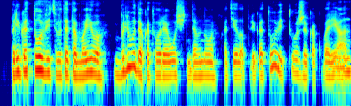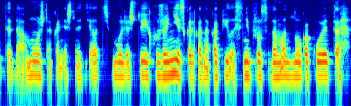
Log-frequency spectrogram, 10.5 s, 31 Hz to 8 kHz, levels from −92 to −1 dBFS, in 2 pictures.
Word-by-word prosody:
приготовить 190 0 +6
вот 160 +1 -2
это 165 -1 +4
мое 165 0 +3
блюдо, 185 +3 +4
которое 155 0 +1
очень 160 0 -3
давно 155 0 -1
хотела 155 0 -2
приготовить, 175 - -2
тоже, 155 -4 -3
как - - -10
варианты, 80 - -2
да - - -8
можно, 160 -1 -4
конечно, - - -10
сделать. - - -7
Тем - - -7
более 150 -1 -1
что 150 +2 -8
их 155 0 -3
уже 155 0 +2
несколько 160 -3 0
накопилось, 150 +2 -4
а - - 0
не 155 - +1
просто, 155 0 -5
там, 150 0 +1
1 - - +1
одно 155 0 -1
какое-то. 155 0 +1
160 Hz, 175 wpm, -23 LUFS, 155-170 Hz, -, приготовить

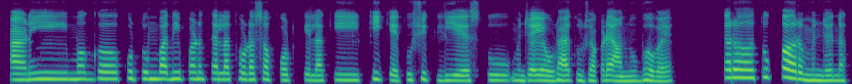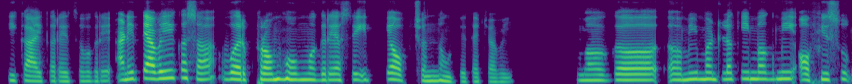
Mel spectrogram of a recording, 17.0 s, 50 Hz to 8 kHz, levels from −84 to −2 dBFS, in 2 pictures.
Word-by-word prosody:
आणि 230 +2 +2
मग, 230 0 -2
अ, 235 0 +2
कुटुंबानी 235 -1 +1
पण 235 0 0
त्याला 220 -1 0
थोडा 220 -2 0
सपोर्ट 200 -3 -3
केला, 185 -2 -2
की 195 -1 -2
ठीक 230 -4 0
आहे, 180 -2 0
तू 205 - -3
शिकली 185 -4 -3
आहेस, 180 0 -1
तू 190 -1 -3
म्हणजे 185 0 0
एवढा 180 +1 +2
तुझ्याकडे 185 0 -2
अनुभव 170 +1 0
आहे, 160 +1 -2 0.5
तर 280 +1 +5 0.2
तू 295 - -2
कर. 270 -6 +7
म्हणजे 185 -2 +1
नक्की 185 +1 -5
काय 170 -3 +1
करायचं 160 0 -7
वगैरे. 165 +1 -7
आणि 210 +4 +2
त्यावेळी 250 +1 +7
कसं, 230 -5 0 0.2
वर्क 220 -3 +4
फ्रॉम 210 +1 +5
होम 210 -1 +2
वगैरे 205 0 -2
असे 205 +1 -3
इतके 195 +3 -5
ऑप्शन 185 -4 0
नव्हते 155 -4 -4
त्याच्यावेळी. 140 -2 -10 0.7
मग, 195 0 -2 0.5
अ, 205 +1 -1
मी 225 +2 +1
म्हटलं, 230 0 +1
की 240 - -1
मग 235 -1 0
मी 240 0 +1
ऑफिस, 210 +1 -1
205 Hz, 170 wpm, -22 LUFS, 180-230 Hz, 0.7 s, कर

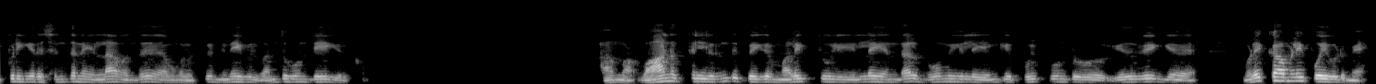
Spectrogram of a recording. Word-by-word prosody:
இப்பிடிங்கிற 130 -2 -1
சிந்தனை 125 +2 -4
எல்லாம் 125 +3 0
வந்து 105 +5 -4 0.2
அவுங்களுக்கு 100 +1 -6
நினைவில் 120 -1 -2
வந்து 120 +6 -3
கொண்டே 125 -1 -2 0.2
இருக்கும். 90 -2 -14 2.4
ஆமா. 100 -2 -1 0.2
வானத்தில் 140 +5 +3
இருந்து 145 +5 -2
பெய்கிற 125 0 +3
மழைத்துளி 130 +1 0
இல்லை 130 +3 0
என்றால், 130 +5 -1
பூமியிலே 125 -1 -2
எங்கே 115 +2 -4
புல் 125 +2 -3
பூண்டு 130 -2 -2 0.4
எதுவுமே 125 +3 +1
இங்கே 115 -2 -2 0.7
முளைக்காமலே 170 +1 +5
போய்விடுமே! 135 +8 +6
125 Hz, 105 wpm, -23 LUFS, 115-135 Hz, 2.4 s, போய்விடுமே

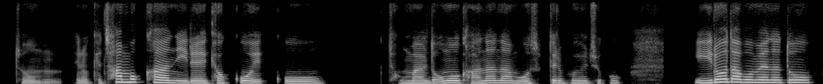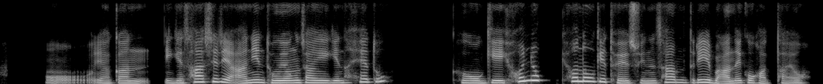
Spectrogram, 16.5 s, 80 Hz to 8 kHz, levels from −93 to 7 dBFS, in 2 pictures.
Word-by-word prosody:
좀 100 -9 -9 0.2
이렇게 100 - -9
참혹한 270 -3 +3
일을 190 -1 +2
겪고 195 +1 0
있고 180 +1 -3 0.6
정말 190 -1 -2
너무 195 +4 +2
가난한 205 +2 -1
모습들을 190 +2 -3
보여주고 200 +1 -6 0.7
이러다 275 +6 +5
보면은 245 -2 +3
또 240 -1 +2 0.5
어 - - -8 0.3
약간 190 -2 -3 0.2
이게 195 0 -3
사실이 290 +3 +2
아닌 225 +6 0
동영상이긴 215 -1 +1
해도 300 +6 -2 0.6
거기에 205 0 -1
현욕 435 - +4 0.2
현혹이 350 -3 +3
될 200 -7 -2
수 195 - 0
있는 195 0 -3
사람들이 245 +1 -1
많을 195 -1 0
것 215 -1 -1
같아요. 175 - -7
205 Hz, 270 characters per minute, -23 LUFS, 190-245 Hz, 0.7 s, 이러다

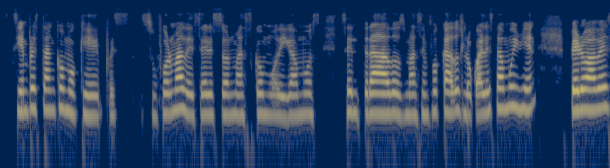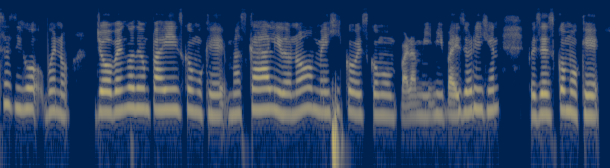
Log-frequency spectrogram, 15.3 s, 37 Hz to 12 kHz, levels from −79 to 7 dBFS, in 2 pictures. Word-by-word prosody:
siempre 260 +1 +1
están 275 -1 -1
como 270 -5 -1
que 225 -1 -4
pues, 115 - -15
su 230 0 -14
forma 245 +6 +4
de 240 -3 -1
ser 235 +1 -3
son 235 0 -3
más 230 -1 -6
como, 235 -1 -5
digamos 225 +1 -4 0.2
centrados, 245 -1 +4
más 230 0 -4
enfocados, 255 +2 +1
lo 230 -2 -4
cual 240 - +3
está 285 +2 +3
muy 305 0 0
bien, 285 +3 0 0.4
pero 270 +1 +9
a 275 0 +10
veces 300 +3 +1
digo, 285 -1 -3
bueno, 245 -3 -6 0.3
yo 255 +1 +2
vengo 275 +3 0
de 290 0 -1
un 280 - -8
país 280 -1 0
como 265 -3 -5
que 235 -2 -5
más 240 0 -9
cálido, 275 -4 +1
¿no?, 270 +4 -2
México 255 0 -4
es 235 -1 -8
como 230 -1 -7
para - - -5
mí 225 -1 -12
mi 235 -1 -9
país 245 - -2
de 255 - 0
origen. 275 +1 -4 0.4
Pues, 230 0 -5
es 235 -1 +1
como 260 -4 -1
que 230 -1 -1
250 Hz, 195 wpm, -23 LUFS, 235-275 Hz, 0.4 s, a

